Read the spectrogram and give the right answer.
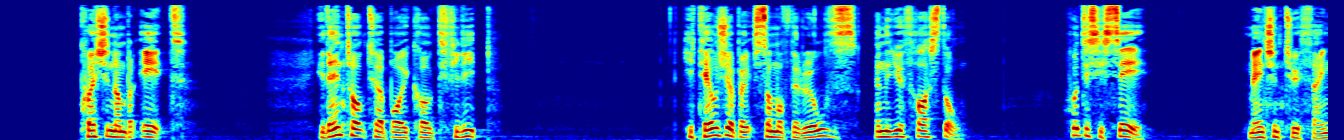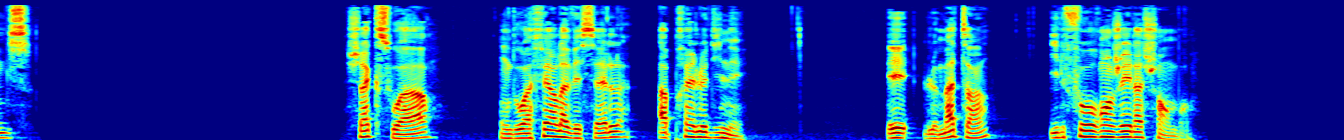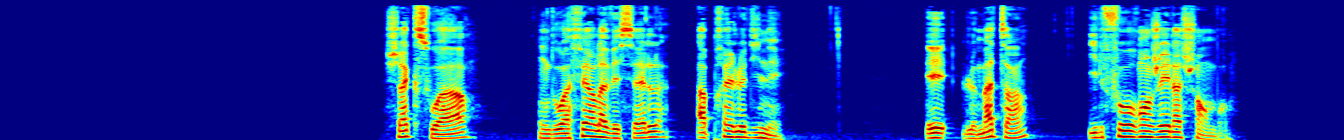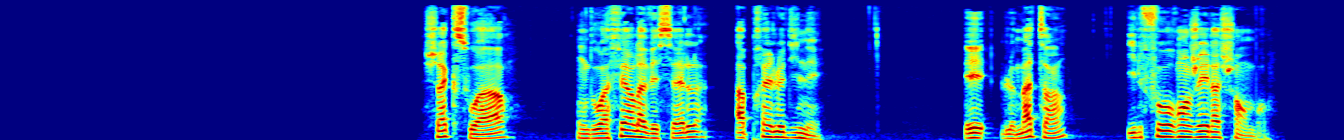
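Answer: Do the washing-up after dinner every evening; tidy the room in the morning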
